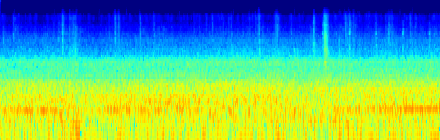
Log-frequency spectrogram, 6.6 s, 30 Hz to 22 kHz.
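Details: VW Golf Mk5 R32 driving: constant deep droning rumble under the road noise, heavy and low, from a worn wheel hub bearing.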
